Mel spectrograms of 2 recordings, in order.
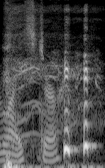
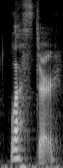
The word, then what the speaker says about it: Leicester: people who would say leicester that's embarrassing a few people in the comments um helped us out how to say it because we literally it's lester lester i believe that's how you say because i was like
